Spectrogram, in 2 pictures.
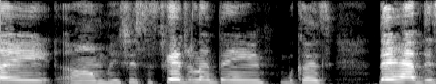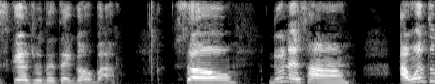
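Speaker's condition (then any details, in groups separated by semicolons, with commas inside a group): Cerebral palsy; present since birth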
